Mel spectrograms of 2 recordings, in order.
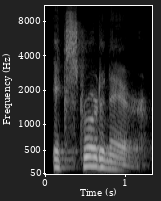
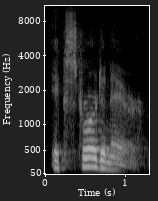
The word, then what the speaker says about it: extraordinaire: Your word is extraordinaire. Extraordinaire. Alternate pronunciation.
